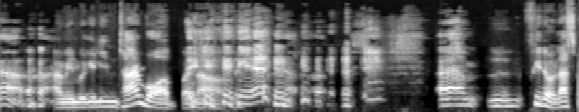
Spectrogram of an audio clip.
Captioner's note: laughs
